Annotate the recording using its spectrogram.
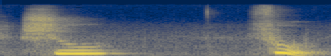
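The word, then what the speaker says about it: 舒服: choux ne me de shu fu f u avec un f comme en france est un hub qui se prononcera comme ou comme kaka précédent ou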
